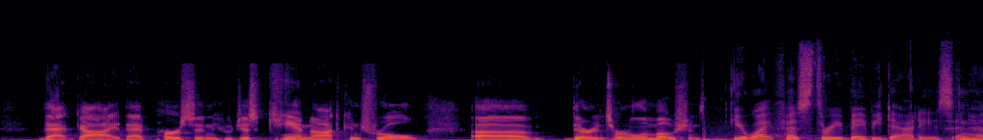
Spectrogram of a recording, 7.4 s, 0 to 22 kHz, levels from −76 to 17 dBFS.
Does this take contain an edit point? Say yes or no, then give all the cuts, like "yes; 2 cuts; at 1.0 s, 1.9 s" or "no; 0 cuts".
yes; 1 cut; at 5.2 s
